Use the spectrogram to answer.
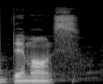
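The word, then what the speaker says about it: démence: جدای از بحث افسردگی، ما در علم اعصاب، مغز و اعصاب، نورولوژی یه بیماری دیگه داریم به نام دیمنشا یا دمانس با تلفظ فرانسه، یعنی زوال عقل، چیزی که آلزایمر در دل اون جا میگیره.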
